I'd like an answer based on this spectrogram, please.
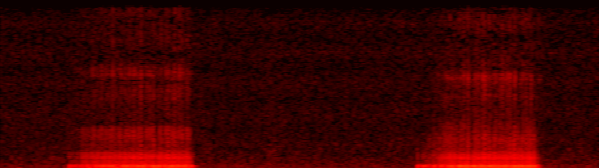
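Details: Shih Tzu dog asleep indoors, snoring loudly: two long, rough, rasping breaths about two and a half seconds apart, each lasting around a second, with quiet between.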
